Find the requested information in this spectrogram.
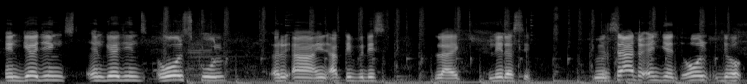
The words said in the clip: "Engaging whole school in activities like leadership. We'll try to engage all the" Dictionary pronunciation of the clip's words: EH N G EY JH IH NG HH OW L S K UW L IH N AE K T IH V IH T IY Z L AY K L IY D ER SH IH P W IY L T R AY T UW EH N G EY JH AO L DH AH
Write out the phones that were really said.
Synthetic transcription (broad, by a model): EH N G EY JH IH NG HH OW L S K UW L IH N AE K T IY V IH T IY S L AY K L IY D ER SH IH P W IY L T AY T UW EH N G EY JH AO L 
